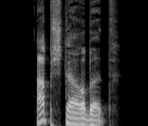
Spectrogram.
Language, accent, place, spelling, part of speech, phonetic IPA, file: German, Germany, Berlin, absterbet, verb, [ˈapˌʃtɛʁbət], De-absterbet.ogg
- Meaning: second-person plural dependent subjunctive I of absterben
